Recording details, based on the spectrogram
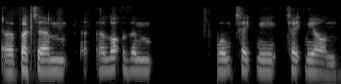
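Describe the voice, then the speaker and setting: Higher-voiced Welsh man, dull recording. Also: flat delivery, a little slow, slight background noise. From Wales. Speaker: entertainer, interview guest. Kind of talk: casual anecdotal chat.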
